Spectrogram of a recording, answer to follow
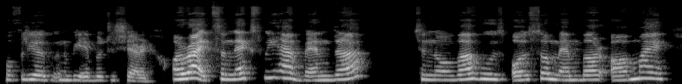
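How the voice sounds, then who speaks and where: A woman's voice: mid-range voice, fairly quick, fairly bright tone. A woman hosting a casual livestream over a video call, upbeat and encouraging, often restarting her sentences. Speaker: host of a livestreamed hackathon session.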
